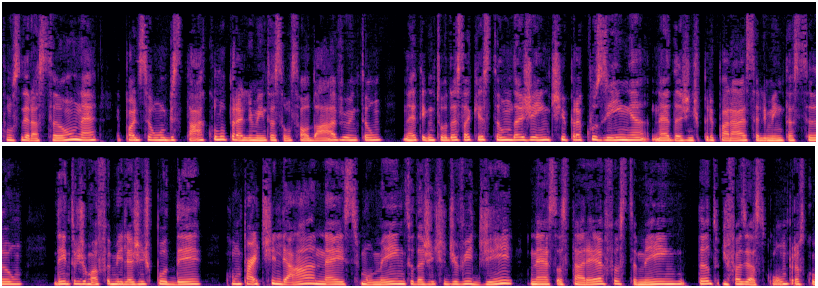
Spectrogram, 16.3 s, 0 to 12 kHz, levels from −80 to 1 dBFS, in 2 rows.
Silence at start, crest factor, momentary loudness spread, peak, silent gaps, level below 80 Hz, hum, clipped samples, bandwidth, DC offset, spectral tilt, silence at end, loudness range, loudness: 0.05 s; 14 dB; 5 LU; -2 dBFS; none; -58 dBFS; none; under 0.1%; 11.5 kHz; under 0.1%; -5.5 dB/octave; 0 s; 1 LU; -17 LUFS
